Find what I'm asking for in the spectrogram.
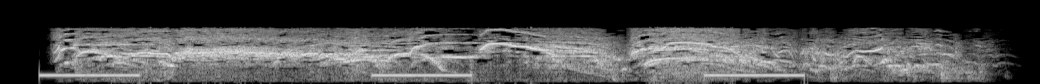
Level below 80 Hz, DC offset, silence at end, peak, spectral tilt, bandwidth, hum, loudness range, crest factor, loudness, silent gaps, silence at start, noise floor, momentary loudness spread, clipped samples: -58 dBFS; under 0.1%; 0.5 s; 0 dBFS; -2 dB/octave; 6 kHz; none; 3 LU; 10 dB; -8 LUFS; none; 0.4 s; -34 dBFS; 10 LU; 0.2%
